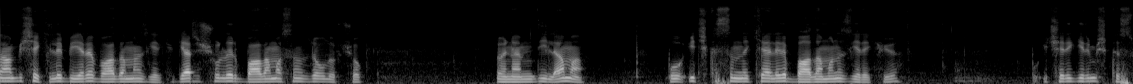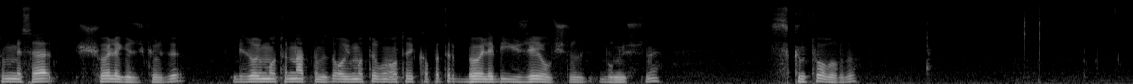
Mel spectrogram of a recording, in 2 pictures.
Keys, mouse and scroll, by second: 1.8 click, 2.0 2, 2.3 click, 3.4 shift+click, 4.2 ctrl+x, 4.8 scroll up 1, 5.2 ctrl+z, 6.0-6.5 scroll down 1, 6.5 middle click, 7.2 scroll up 1, 7.4 middle click, 8.3 scroll down 1, 8.5 middle click, 8.7-9.0 scroll up 3, 9.0 shift+middle click, 9.7 3, 10.1 click, 10.6 2, 11.1 click, 13.4 scroll down 2, 15.2 f, 15.5-17.1 middle drag, 17.1 scroll up 1, 17.7 middle click, 18.0 3, 20.6 x, 20.9-22.0 middle drag, 22.0 scroll down 3, 22.3 scroll up 2, 22.6 middle click.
